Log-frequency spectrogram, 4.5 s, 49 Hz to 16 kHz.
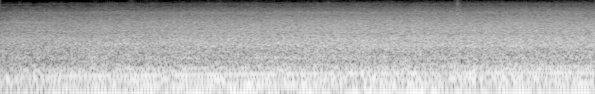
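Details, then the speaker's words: Early-1970s all-metal 3-speed Kmart box fan with thermostat, after cleaning and oiling the motor, on medium, mic toward the back: steady smooth low whoosh, no rattles, ticks or wobble; quiet, normal. "I think it's so nice and quiet. That's what I like about these old Kmart fans. They're just ultra quiet."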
